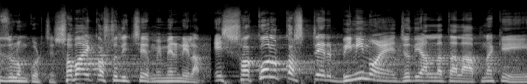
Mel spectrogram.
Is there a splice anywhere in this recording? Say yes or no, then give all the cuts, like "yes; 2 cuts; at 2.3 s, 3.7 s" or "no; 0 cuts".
yes; 1 cut; at 2.2 s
